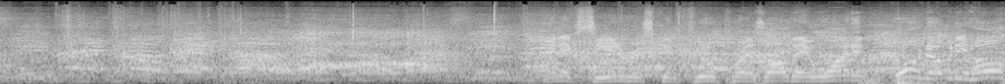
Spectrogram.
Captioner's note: applause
